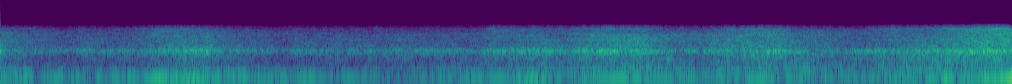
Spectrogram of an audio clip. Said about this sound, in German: Wenn ich zum Beispiel jetzt im Auto sitze und habe jetzt einen tollen sportlichen Ferrari oder einen tollen Porsche und drücke aufs Gas, dann könnt ihr euch denken, was da passiert.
